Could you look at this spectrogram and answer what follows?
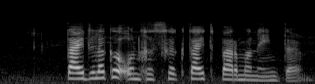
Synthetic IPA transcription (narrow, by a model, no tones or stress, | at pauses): tɛjdələkəʔɔnχəskəktɦəjtpærmɐnɛntə̰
